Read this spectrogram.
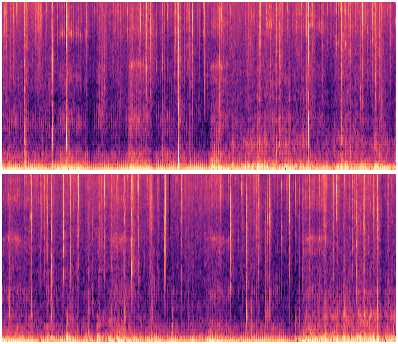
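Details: Domestic cat gently purring by a fireplace: a steady low rumbling purr with slowly swelling loudness, overlaid by sharp, scattered crackles and pops from the burning fire.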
